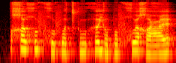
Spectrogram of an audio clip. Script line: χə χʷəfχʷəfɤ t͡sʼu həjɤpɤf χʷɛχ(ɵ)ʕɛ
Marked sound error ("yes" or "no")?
yes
